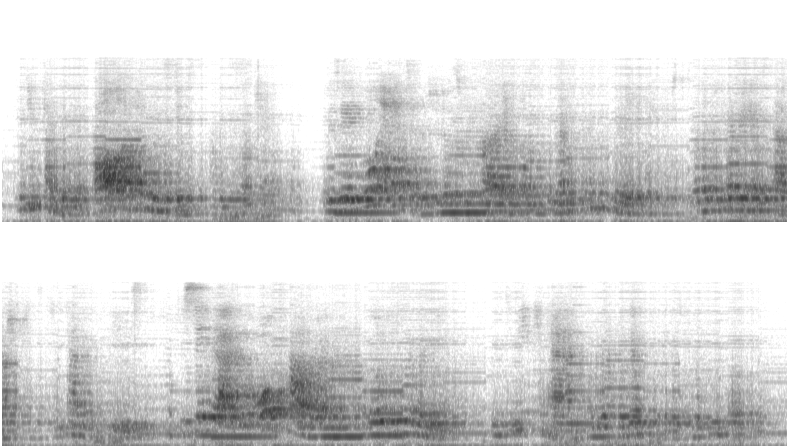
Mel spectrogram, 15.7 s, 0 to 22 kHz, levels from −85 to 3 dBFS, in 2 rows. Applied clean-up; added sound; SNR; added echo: neural separator model SepFormer DNS4.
